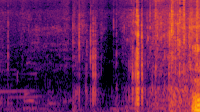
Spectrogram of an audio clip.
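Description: Plastic-coated shopping bag being handled, rustling and crinkling with a few light knocks; the sounds come irregularly and grow busier in the second half.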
